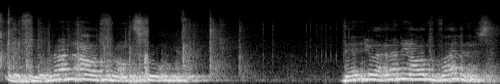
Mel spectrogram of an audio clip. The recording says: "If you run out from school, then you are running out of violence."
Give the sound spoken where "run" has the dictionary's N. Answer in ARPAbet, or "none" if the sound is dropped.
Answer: N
